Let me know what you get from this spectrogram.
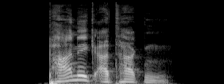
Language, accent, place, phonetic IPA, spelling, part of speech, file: German, Germany, Berlin, [ˈpaːnɪkʔaˌtakn̩], Panikattacken, noun, De-Panikattacken.ogg
- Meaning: plural of Panikattacke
